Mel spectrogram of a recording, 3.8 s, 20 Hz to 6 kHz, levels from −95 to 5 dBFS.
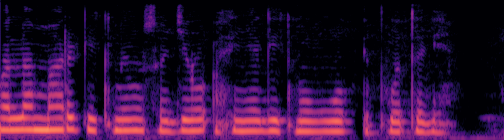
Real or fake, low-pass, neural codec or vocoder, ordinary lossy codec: fake; 5.4 kHz; codec, 16 kHz, 8 kbps, FreqCodec, larger model; none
